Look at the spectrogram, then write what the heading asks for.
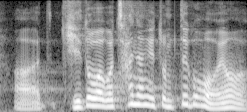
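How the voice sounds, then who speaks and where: With lively intonation, a man is heard on a very clean recording with a silent background. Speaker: pastor. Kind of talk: sermon. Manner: loud.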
